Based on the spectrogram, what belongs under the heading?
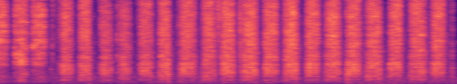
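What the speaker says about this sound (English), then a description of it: "Sand away, sand away." Sandpaper rubs back and forth on a plastic model car deck lid in quick, even strokes, about six per second, close and loud, with no voices.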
